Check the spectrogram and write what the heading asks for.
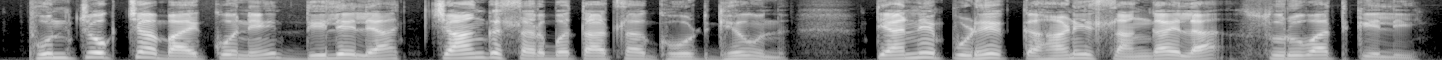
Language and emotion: Marathi, neutral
